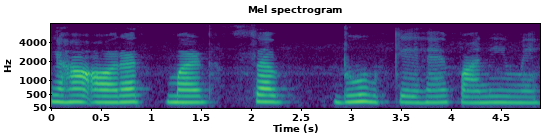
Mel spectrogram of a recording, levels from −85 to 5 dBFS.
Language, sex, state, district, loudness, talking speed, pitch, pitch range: Hindi, female, Uttar Pradesh, Gorakhpur, -23 LUFS, 110 wpm, 220 Hz, 215-230 Hz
